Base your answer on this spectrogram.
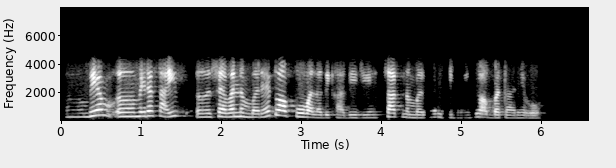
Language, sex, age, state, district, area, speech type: Hindi, male, 30-45, Madhya Pradesh, Balaghat, rural, conversation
